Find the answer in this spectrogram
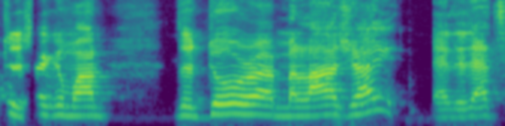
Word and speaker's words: Dora Milaje: And he dropped to the second one, the Dora Milaje, and that's how you pronounce it.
